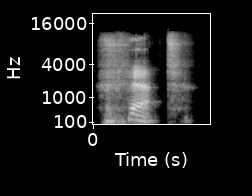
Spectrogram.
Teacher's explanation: this CH transliteration is sort of a hoarse, almost like you're coughing up phlegm of some sort. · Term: guttural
